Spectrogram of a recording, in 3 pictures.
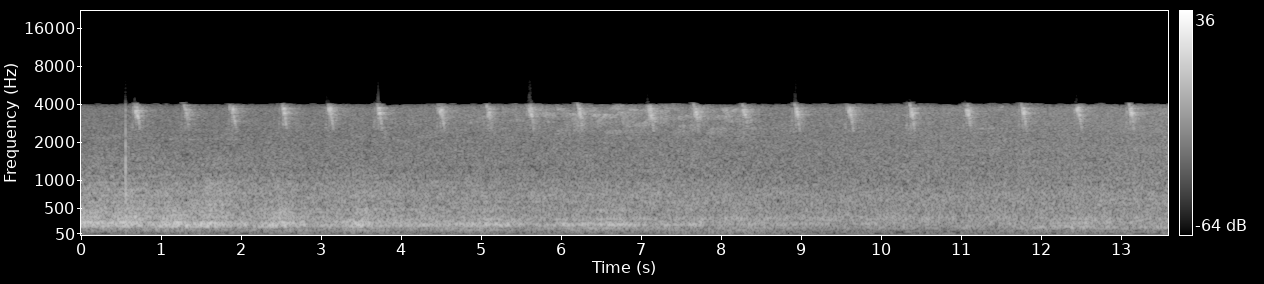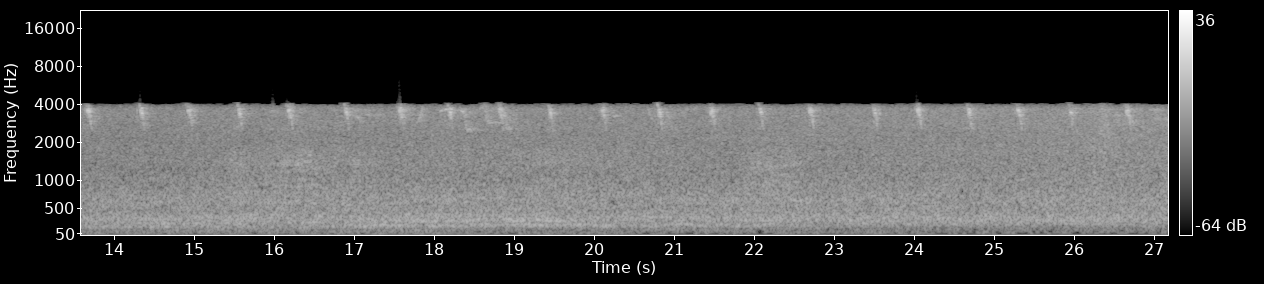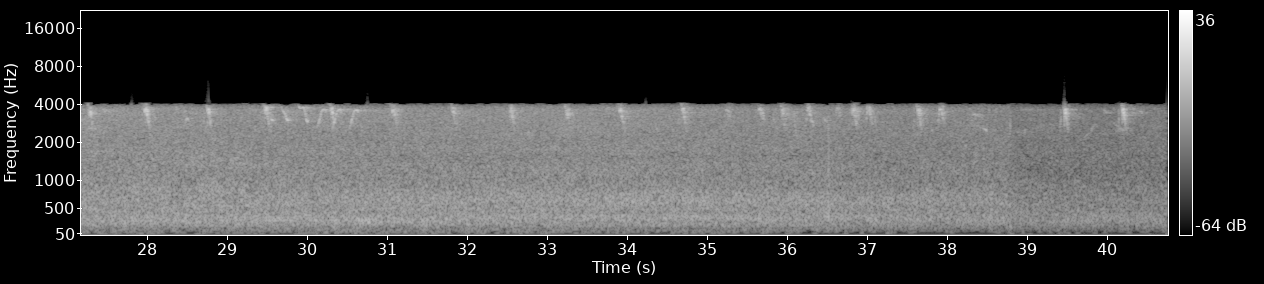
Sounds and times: Bird: 0:00.6 - 0:22.9, 0:23.5 - 0:40.6.

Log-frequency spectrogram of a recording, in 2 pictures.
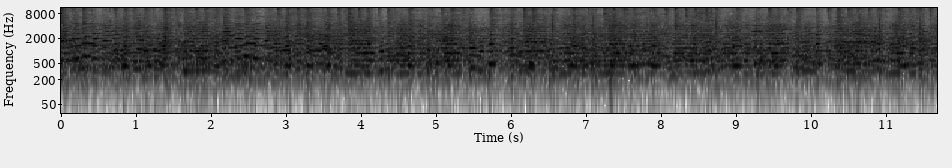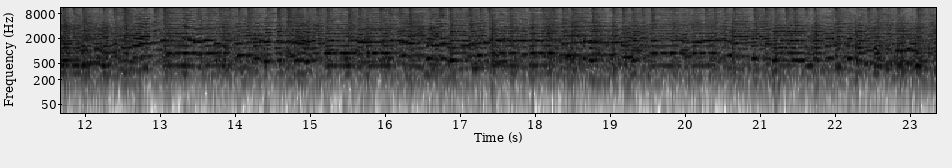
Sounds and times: Music: 0:00.0 - 0:23.3.

